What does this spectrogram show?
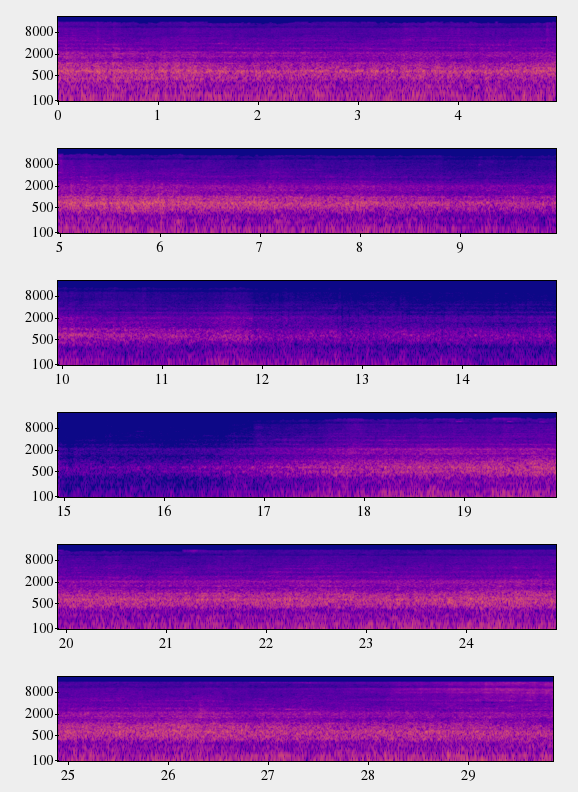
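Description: Freight train rolling past at close range, a steady rumble and rattle of wagons on the rails. It drops away for a couple of seconds about halfway through, then comes back up to full level.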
